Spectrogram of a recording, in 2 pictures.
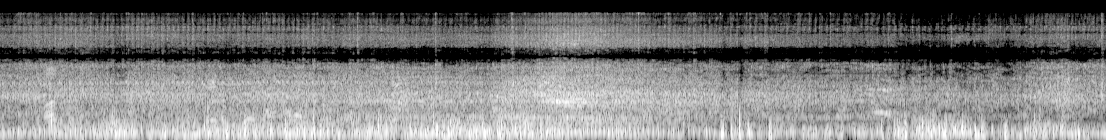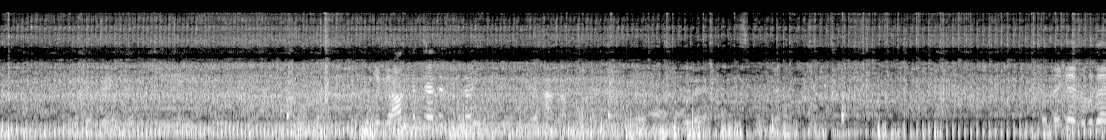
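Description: Motorcycle engine running as the bike is ridden along, heard from the pillion seat, with a heavy, fluctuating rumble of road and air noise.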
